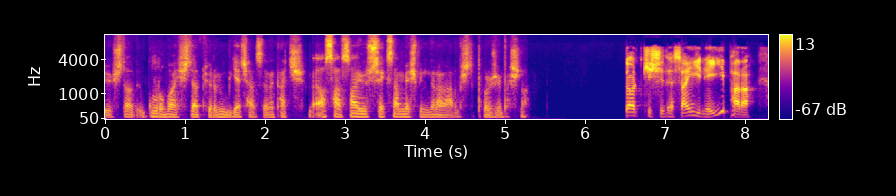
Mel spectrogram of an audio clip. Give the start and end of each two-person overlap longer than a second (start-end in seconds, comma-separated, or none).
none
